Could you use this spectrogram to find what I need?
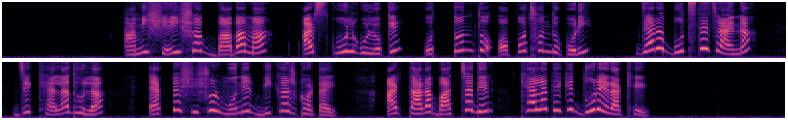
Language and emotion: Bengali, disgusted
